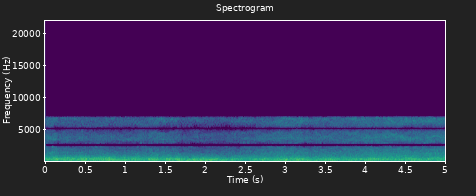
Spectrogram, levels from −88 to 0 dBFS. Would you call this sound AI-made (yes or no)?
yes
